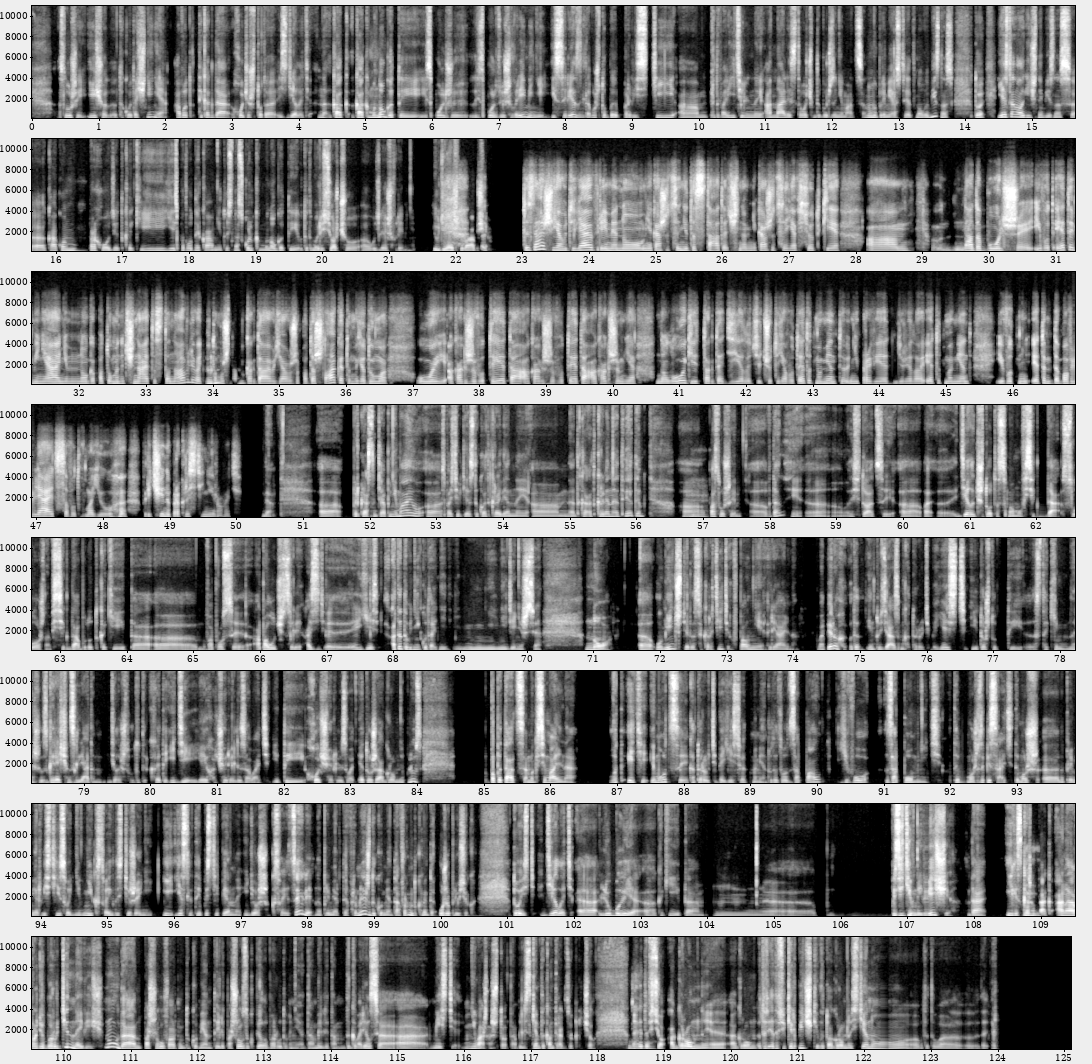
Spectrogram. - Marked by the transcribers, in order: "проверила" said as "проведрила"; other background noise; chuckle; "этот" said as "эт"; tsk; unintelligible speech
- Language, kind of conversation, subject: Russian, advice, Как вы прокрастинируете из-за страха неудачи и самокритики?
- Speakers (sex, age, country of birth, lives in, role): female, 40-44, Russia, United States, user; male, 45-49, Russia, United States, advisor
